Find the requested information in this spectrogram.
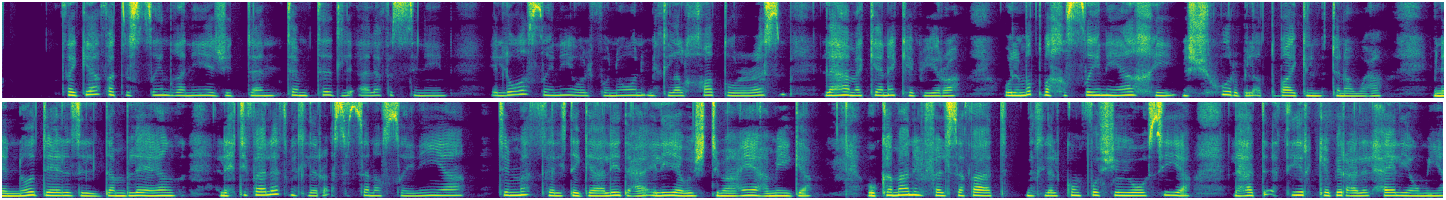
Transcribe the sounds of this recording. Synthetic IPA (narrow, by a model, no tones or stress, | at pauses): θaɡaːfaɨsˤːiːnɣanɪjːad͡ʒɪd̪ːant̪ɪmt̪ʰad̪lɪʔaːlaːfɪsːɪniːn | ʔɪlːʊɣasˤːiːnɪjːawɪlfʊnuːnmɪθlɪlxɑt̪ˤːwɪɪrˤːɑsmlaɦamakaːnakʰabiːɾawɪlmɑt̪ˤbɑxɨsˤːiːniʔaximaʃhuːɾbɪlʔɑt̪ˤbɑːɡɪlmʊt̪anawːɪʕa | mɪnɪnːoːd̪ɪlzɪld̪ːambleŋɡɪlɪħt̪ɪfaːlaːt̪mɪθlrˤːɑʔsɪ̥sːanasˤːiːnɪjːa | t̪ɪmaθːɪlt̪aɡaːliːd̪ʕaːʔɪlɪjːawɪd͡ʒt̪ɪmaːʕɪjːaʕamiːɡa | wkamaːnɪlfalsafaːt̪mɪθlɪlkʊnfuʃjoːsɪjːalaɦat̪aʔθiːɾkabiːɾʕalalħajaːljoːmɪjːa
